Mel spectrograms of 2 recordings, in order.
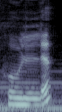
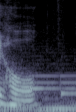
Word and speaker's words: Hole: It's supposed to be the Swedish Hulle, but it's they just say Hole.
